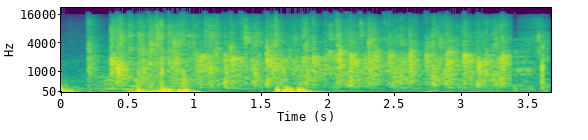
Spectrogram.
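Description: A live audience breaks into steady applause, a dense wash of many hands clapping together at close range and sustained for several seconds before beginning to taper off.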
